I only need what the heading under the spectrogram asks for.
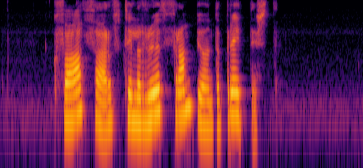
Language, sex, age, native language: Icelandic, female, 40-49, Icelandic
